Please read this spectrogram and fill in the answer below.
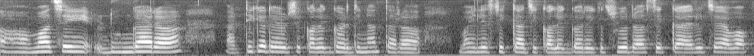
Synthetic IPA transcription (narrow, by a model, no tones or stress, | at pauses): mʌt͡saĩɖʱuŋɡaɾʌ | ʈikeɾʌɾut͡saĩkʌlek̚ɡʌrd̪inʌt̪ʌɾʌmʌilesikːat͡sikʌlek̚ɡʌɾekot͡sʰuɾʌsikːaɦʌɾut͡saĩʌbʌ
